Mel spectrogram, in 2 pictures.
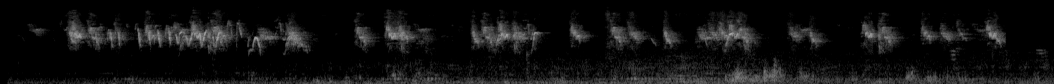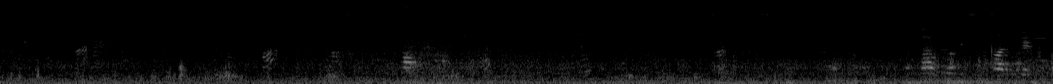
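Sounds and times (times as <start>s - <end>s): small birds chirping: 0.1s - 10.5s.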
